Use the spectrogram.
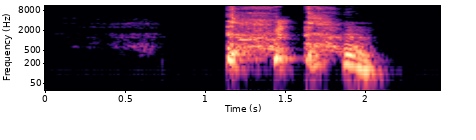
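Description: A faint breathy sound, then two sharp, harsh coughs in quick succession, close and fairly loud.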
